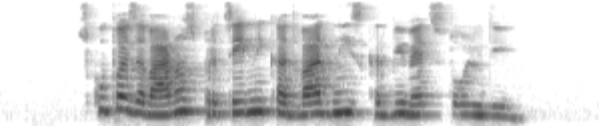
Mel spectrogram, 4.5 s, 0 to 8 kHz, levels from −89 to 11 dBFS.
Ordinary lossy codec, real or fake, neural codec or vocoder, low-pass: none; real; none; 7.2 kHz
